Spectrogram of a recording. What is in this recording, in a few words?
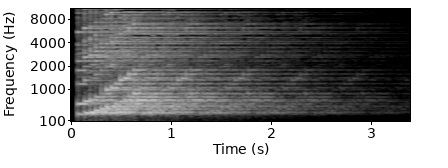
fantasy magic wand spell cast appear layered rich; zapsplat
